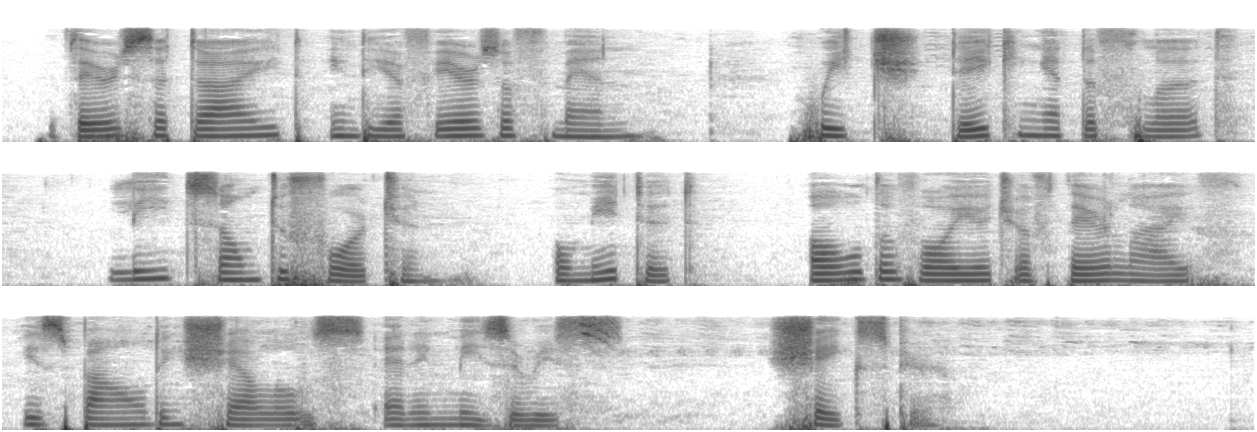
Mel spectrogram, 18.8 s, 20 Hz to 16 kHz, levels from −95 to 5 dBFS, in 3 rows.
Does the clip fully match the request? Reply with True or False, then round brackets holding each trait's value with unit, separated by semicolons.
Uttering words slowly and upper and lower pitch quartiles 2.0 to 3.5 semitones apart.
True (110 wpm; 2.7 semitones)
